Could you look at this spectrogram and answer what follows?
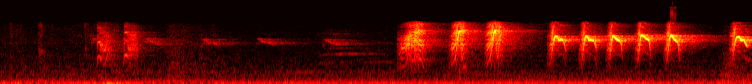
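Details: Grey-cheeked bulbul: a few soft scattered notes, then a loud run of bright, clipped chirps repeated about every quarter second toward the end, with faint low hum behind.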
